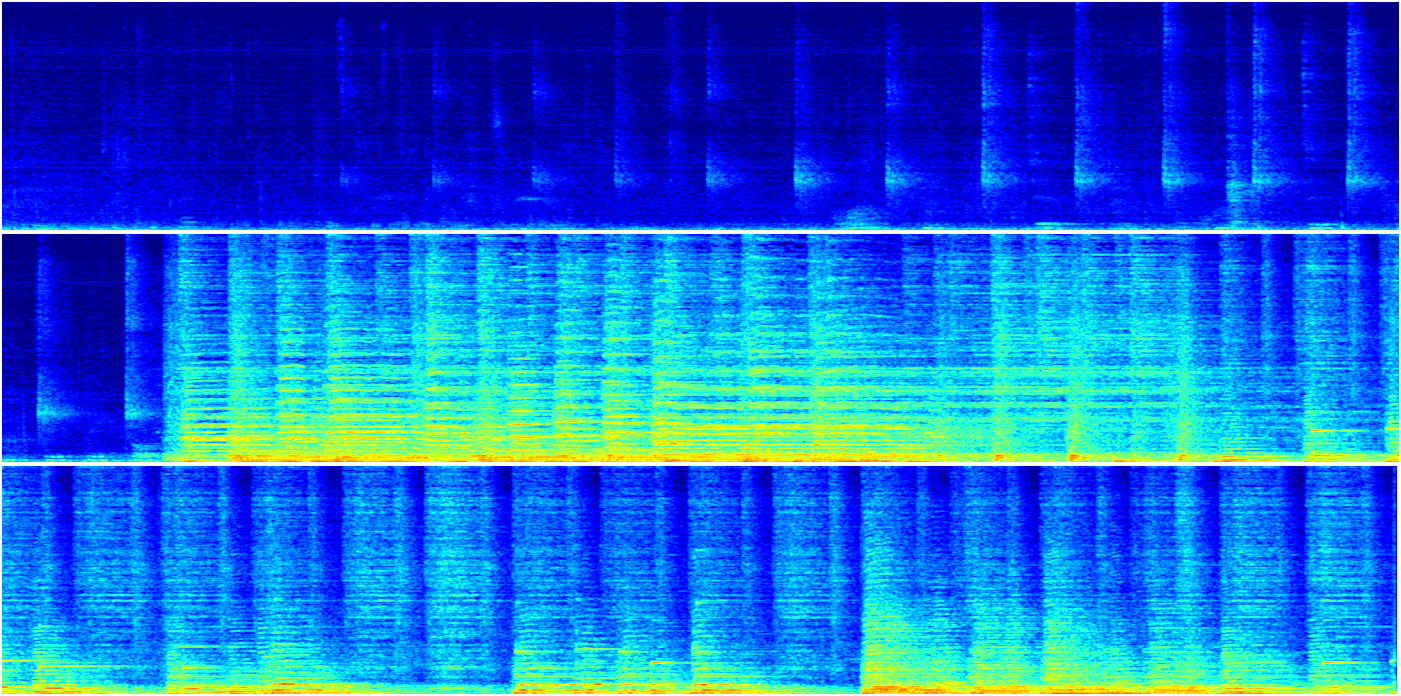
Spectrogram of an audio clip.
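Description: Faint, regular ticks about two a second that grow louder. About twelve seconds in, a jazz big band of saxophones, trumpets and trombones enters loudly and plays on.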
